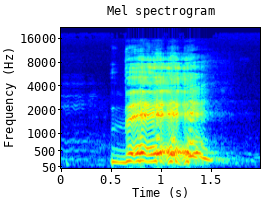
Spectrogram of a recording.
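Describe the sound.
A person imitates a sheep with one drawn-out, quavering bleat, a wavering nasal 'baa' lasting about a second, fairly loud, with silence on either side.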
